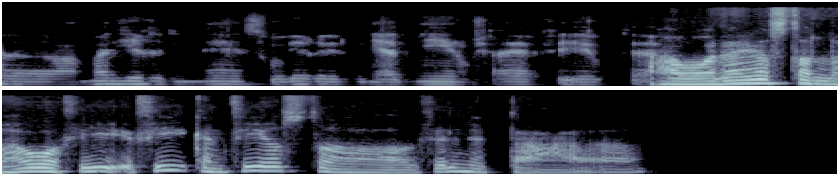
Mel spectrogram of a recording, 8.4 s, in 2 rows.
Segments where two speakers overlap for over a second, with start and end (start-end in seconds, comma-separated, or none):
none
